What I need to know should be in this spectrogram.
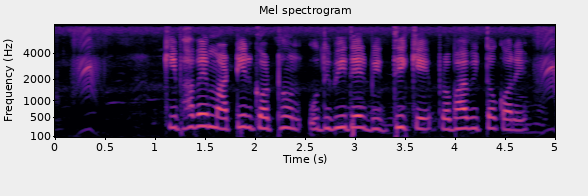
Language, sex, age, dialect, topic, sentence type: Bengali, female, 18-24, Western, agriculture, statement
